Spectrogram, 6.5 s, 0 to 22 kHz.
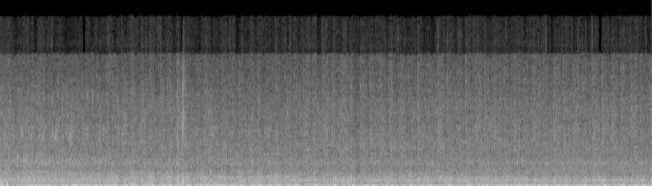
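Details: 1968 Rover P5B Coupe at first start after its wiring harness was replaced: deep, even V8 idle with a steady low rumble and no misses, knocks or ticks. Rev counter working, oil pressure normal, alternator charging; a healthy engine.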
